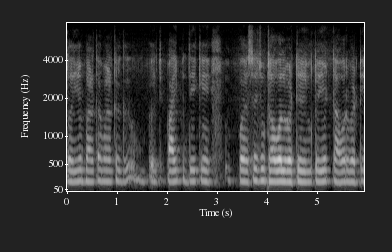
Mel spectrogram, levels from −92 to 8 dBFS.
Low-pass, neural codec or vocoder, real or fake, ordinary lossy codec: none; codec, 16 kHz, 8 kbps, FreqCodec, smaller model; fake; none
